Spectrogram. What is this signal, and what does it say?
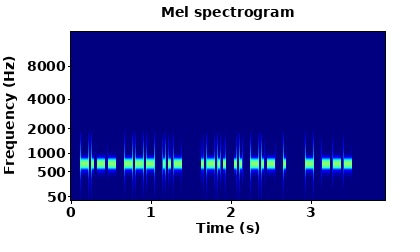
Morse code, heard as a keyed tone, about 34 wpm, 700 Hz. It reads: YOU LIKE TO
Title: Sets of 4 Words 35wpm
